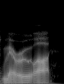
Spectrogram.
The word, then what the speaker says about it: Meru: A similar word is found in the country of the Himalayas, and the name of the world mountain, Meru, is pronounced in some dialects as Merua, the letter H being strongly aspirated.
